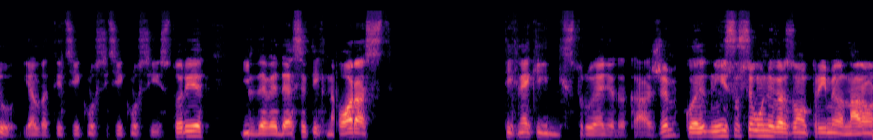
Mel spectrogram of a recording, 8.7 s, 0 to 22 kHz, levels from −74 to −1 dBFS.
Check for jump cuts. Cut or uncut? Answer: cut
